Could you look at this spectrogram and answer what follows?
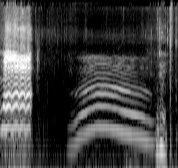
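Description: A person imitates a goat's bleat with a loud, quavering vocal bleat, then a longer drawn-out one after a short pause, and other voices chime in at the end.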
